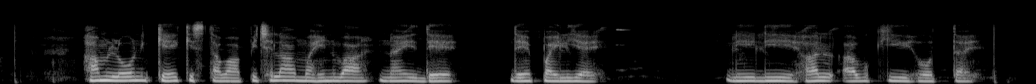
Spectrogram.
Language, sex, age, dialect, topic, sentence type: Magahi, male, 25-30, Southern, banking, question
